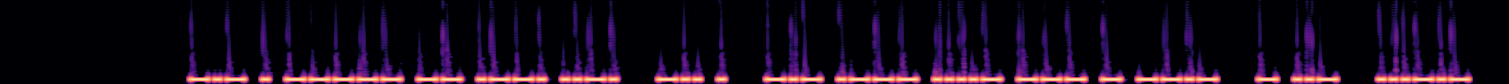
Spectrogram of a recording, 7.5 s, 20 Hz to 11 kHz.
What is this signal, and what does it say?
Morse code, heard as a keyed tone, about 40 wpm, 700 Hz. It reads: KE0MPF DE KJ4OTQ TU <SK>
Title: Practice QSO - Exchange 4 - Ending - 40wpm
